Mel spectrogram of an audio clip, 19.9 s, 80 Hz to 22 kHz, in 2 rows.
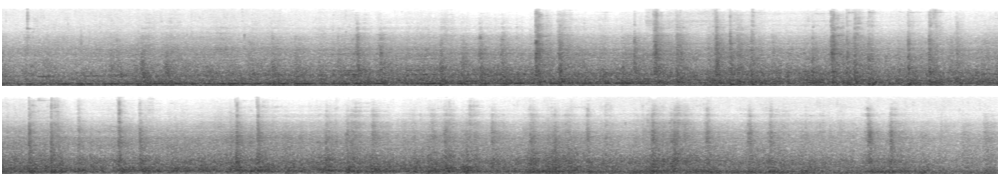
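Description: Island Line Class 483 electric train, former London Underground 1938 tube stock, running along the pier. A steady low hum in the first six seconds gives way to wheels clicking over the rail joints, easing off near the end as the train moves away.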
